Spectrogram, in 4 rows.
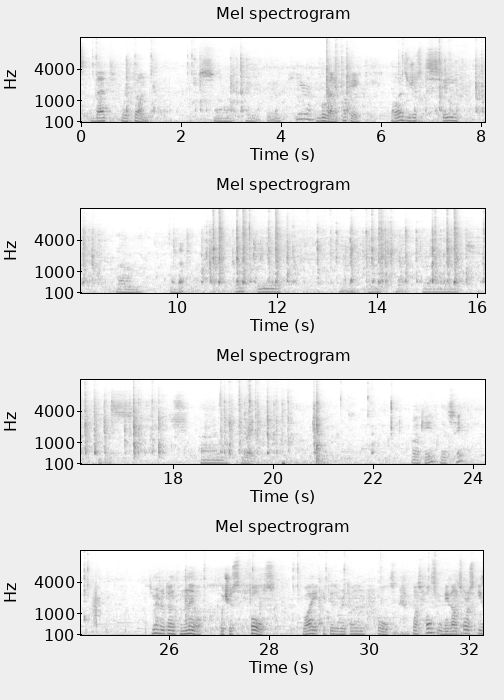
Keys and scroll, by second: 2.3 Escape, 2.9 typing, 4.8-5.2 typing, 6.4-8.2 typing, 10.4-20.5 typing, 19.3 Escape, 19.4 F2.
